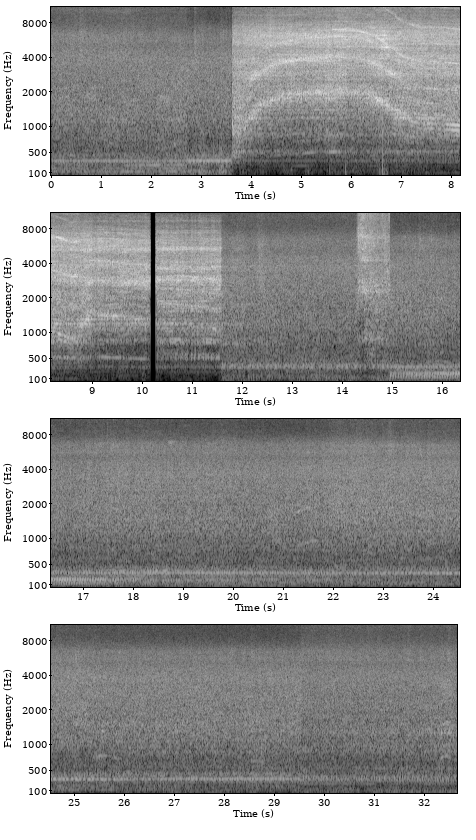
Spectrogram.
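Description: A power tool runs for about eight seconds, its whine rising and falling in pitch, over a steady background hum.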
